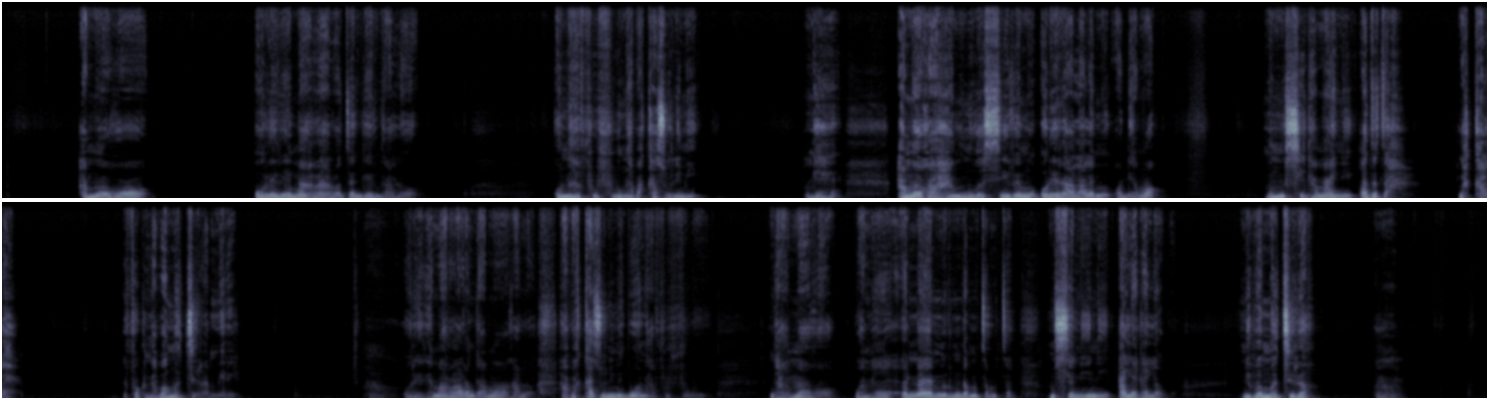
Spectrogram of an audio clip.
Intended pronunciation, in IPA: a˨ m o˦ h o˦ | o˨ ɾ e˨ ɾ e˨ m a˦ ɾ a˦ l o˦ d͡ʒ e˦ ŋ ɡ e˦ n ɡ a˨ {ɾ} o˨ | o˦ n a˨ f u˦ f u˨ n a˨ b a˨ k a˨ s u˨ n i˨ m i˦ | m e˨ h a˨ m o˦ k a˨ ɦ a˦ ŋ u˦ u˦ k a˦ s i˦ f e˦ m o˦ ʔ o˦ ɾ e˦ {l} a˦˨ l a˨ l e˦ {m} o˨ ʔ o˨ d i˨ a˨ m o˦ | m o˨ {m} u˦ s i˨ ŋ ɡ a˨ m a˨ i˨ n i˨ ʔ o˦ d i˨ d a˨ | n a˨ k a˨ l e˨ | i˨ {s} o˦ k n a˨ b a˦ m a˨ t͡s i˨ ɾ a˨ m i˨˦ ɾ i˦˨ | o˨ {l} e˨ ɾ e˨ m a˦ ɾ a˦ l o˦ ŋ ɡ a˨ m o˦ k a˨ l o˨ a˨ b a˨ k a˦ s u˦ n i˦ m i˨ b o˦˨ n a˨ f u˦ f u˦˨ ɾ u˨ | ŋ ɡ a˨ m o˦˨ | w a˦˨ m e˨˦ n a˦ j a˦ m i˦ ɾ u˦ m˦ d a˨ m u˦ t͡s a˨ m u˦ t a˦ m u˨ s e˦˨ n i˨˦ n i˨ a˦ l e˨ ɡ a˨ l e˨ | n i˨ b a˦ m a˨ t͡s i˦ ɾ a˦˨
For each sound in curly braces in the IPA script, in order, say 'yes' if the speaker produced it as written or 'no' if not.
no, no, yes, yes, no, no

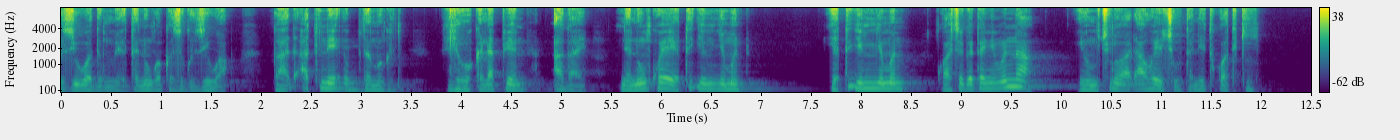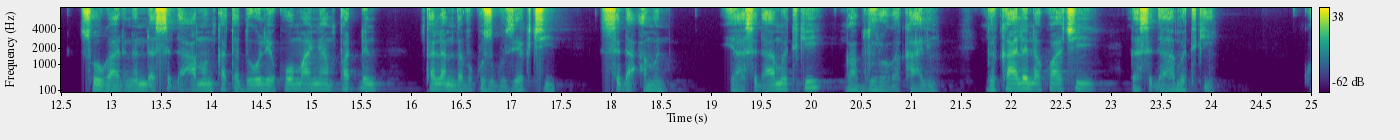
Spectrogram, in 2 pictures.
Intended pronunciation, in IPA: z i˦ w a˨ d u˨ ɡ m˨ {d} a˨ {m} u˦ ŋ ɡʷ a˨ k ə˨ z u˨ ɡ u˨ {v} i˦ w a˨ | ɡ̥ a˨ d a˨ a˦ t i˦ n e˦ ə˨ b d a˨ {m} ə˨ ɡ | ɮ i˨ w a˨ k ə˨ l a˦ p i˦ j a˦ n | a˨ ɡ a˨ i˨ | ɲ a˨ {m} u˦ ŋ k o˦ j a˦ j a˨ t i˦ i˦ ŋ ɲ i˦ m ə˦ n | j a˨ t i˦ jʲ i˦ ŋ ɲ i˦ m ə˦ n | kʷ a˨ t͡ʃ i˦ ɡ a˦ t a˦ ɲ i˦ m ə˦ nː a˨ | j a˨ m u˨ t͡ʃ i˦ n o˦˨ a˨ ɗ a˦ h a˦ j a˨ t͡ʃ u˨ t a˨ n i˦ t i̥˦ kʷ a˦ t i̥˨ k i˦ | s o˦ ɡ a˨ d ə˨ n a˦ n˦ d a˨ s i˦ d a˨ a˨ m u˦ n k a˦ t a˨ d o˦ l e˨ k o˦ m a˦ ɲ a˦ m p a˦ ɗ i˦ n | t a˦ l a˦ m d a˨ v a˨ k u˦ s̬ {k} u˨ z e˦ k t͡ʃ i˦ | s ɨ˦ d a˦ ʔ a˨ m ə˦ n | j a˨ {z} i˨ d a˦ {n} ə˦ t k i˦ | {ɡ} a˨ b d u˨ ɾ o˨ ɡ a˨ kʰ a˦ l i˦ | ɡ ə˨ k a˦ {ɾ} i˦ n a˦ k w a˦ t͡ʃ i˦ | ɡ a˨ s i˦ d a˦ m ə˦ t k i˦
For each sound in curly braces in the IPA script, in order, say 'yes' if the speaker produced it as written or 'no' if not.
no, no, no, yes, no, no, no, no, yes, no

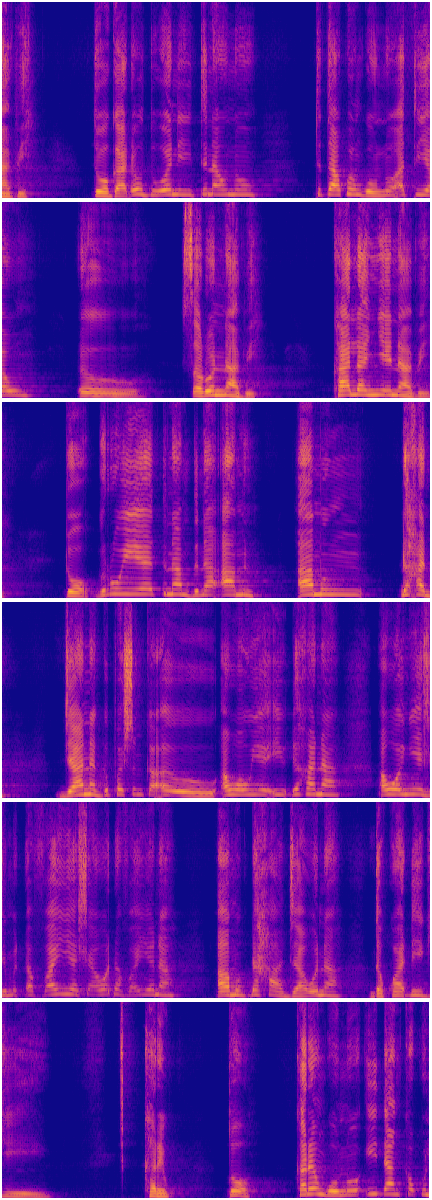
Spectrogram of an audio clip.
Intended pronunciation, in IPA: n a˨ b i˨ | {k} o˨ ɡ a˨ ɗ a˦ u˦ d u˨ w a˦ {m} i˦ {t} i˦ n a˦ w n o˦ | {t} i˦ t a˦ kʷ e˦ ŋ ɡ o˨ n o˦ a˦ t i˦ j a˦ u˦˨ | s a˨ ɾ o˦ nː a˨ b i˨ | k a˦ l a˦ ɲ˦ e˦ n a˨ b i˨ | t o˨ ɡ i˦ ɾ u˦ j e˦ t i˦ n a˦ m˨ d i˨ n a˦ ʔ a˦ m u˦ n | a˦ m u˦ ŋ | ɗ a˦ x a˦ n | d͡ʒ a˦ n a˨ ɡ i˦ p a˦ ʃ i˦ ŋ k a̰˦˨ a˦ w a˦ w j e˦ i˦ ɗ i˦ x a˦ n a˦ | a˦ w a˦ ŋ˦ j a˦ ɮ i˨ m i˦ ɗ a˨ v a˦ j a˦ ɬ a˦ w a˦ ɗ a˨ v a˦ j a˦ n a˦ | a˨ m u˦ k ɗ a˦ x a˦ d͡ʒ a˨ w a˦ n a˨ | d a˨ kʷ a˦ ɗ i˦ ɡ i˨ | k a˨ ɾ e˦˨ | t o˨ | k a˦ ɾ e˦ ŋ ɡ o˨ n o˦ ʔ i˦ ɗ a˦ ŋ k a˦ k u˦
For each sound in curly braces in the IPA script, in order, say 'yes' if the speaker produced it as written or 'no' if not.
no, no, yes, yes

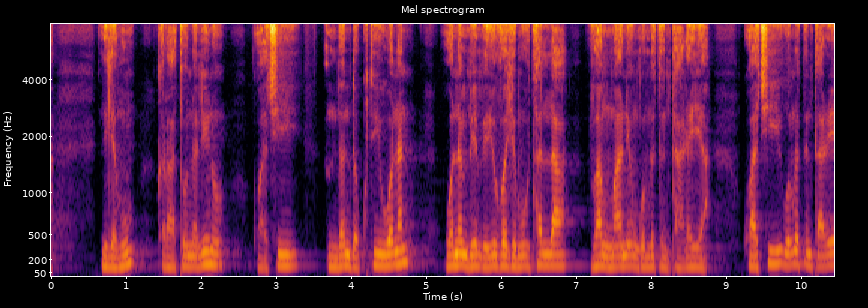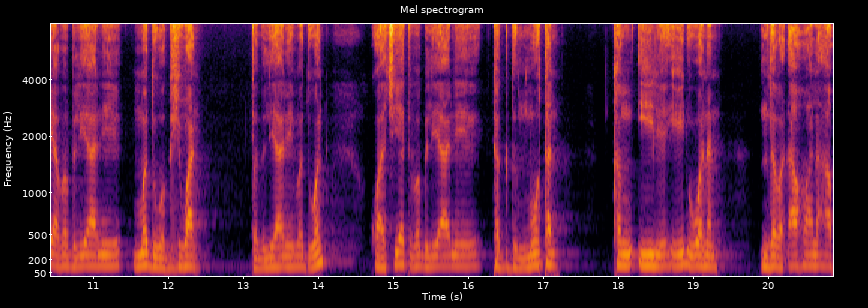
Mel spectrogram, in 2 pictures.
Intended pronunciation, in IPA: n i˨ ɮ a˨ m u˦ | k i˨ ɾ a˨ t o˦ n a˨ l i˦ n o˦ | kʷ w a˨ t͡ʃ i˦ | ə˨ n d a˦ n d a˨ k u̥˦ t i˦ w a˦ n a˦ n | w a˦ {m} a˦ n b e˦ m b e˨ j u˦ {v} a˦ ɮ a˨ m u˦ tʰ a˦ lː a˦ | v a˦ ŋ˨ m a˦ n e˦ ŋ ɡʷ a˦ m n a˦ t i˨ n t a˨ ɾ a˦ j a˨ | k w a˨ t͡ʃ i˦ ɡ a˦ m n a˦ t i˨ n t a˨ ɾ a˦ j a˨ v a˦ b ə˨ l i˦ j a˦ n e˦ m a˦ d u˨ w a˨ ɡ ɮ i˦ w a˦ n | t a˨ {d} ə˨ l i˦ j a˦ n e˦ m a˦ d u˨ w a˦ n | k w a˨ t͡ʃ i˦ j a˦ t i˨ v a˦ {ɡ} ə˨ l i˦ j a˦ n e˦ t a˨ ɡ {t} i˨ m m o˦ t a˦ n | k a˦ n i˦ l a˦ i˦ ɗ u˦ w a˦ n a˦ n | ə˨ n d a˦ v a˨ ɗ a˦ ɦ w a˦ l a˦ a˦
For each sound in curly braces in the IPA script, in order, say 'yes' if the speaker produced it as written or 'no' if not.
no, yes, no, no, no

